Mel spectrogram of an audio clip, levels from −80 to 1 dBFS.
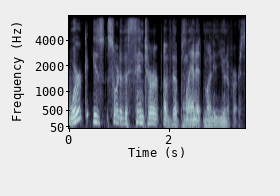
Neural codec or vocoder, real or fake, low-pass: vocoder, 24 kHz, 100 mel bands, Vocos; fake; 7.2 kHz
